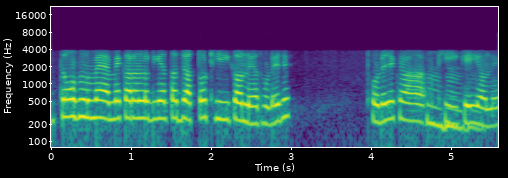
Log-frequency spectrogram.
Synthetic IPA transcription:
t̪õːɦʊɳmɛ̃ːɛmẽːkəɾənləɡːiːãːt̪ãːd͡ʒaːt̪õːʈʰiːkãːneːãːt̪ʰoːɽeːd͡ʒeː | t̪ʰoːɽeːd͡ʒeːkaːʈʰiːkeːiːãːneː

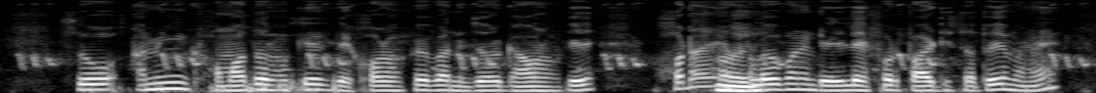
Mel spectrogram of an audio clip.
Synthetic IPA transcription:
soamikʰɔmatɔɹɦɔkɛdɛkʰɔɹɦɔkɛbanizɔɹɡãw̃ɹɦɔkɛxɔdajsɔlɔbmanɛdeɹilajpʰɔɹpaɹtɦisapɛmanɛ

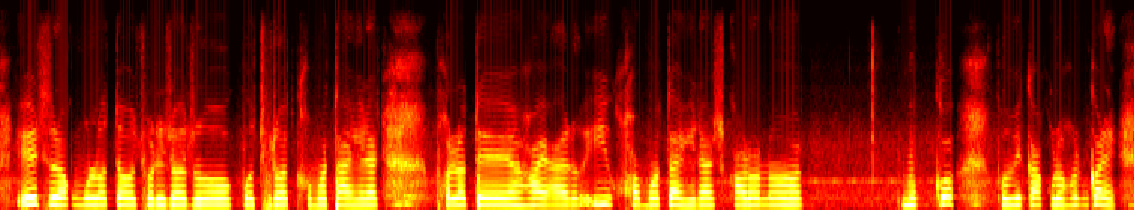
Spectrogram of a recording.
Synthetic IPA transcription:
esɾɔkmulɔt̪ɔt͡ʃʰoɽiɾɔɾok̚pot̪ʰuɾɔt̪kʰɔmɔt̪aɦiɾaspʰɔlɔt̪eɦɔeaɾḛjkʰɔmɔt̪aɦiɾaskɔɾɔnɔ | mukʰːɔbʱumikaɡɾɔɦɔnkɔɾe

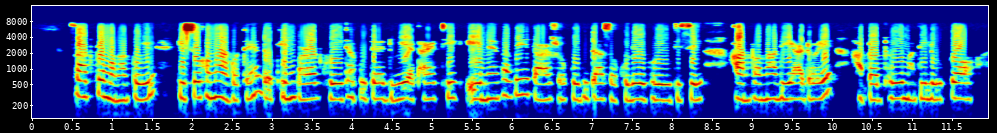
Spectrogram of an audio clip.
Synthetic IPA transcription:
satkɛmɔnɔt̚poɹilkisuxɔmɔjaɡɔtɛdokʰːinpaɹɔt̚ɡʱuɹitʰakʊtɛdujɛtʰajtʰikenɛbʱabitaɹsɔkudutasɔkulojɡʱoɹiutʰisilxantɔnadijaɹdɔɹɛhatɔt̚dʱoɹimatilokɹɔ

